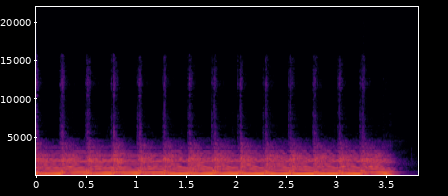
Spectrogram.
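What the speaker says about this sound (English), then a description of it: "I use my pinky, 10th fret of the low E" A distorted electric guitar plays a tight, rapid chug on the low E string at the 10th fret, the other strings muted, with about a dozen evenly spaced loud palm-muted hits over a sustained low drone, ending abruptly.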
